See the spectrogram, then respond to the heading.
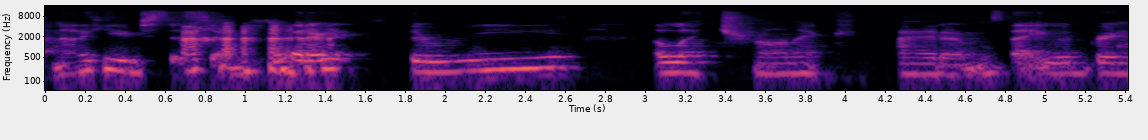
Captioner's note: laughs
